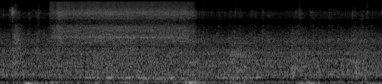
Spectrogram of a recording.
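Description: Pork loin sears in a hot pan on a stove turned to its highest setting, giving a steady, close hiss and sizzle that stays fairly even and faint, with no talking.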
